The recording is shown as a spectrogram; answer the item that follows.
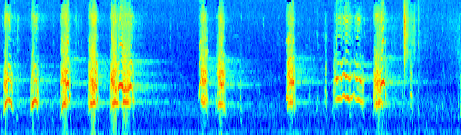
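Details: Beagle Harrier in a ploughed field barking repeatedly, loud ringing yelps in quick bursts, with one slightly drawn-out, wavering bay near the end.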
